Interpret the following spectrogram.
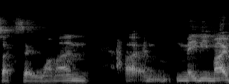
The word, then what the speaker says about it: Sacsayhuaman: In fact, the guides often make fun of the name of this Incan site because it sounds like sexy woman, in fact, pronounced Sacsayhuaman.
